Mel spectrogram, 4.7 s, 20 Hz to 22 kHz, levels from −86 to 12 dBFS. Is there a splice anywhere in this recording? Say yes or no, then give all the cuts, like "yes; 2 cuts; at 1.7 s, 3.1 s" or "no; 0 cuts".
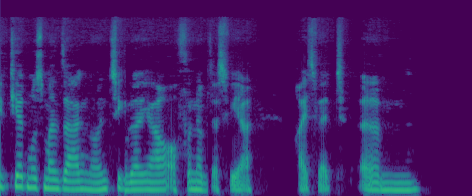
yes; 2 cuts; at 1.2 s, 2.1 s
